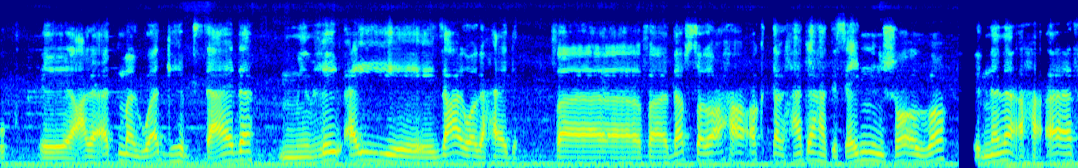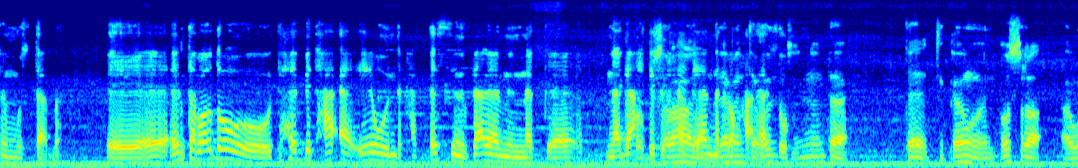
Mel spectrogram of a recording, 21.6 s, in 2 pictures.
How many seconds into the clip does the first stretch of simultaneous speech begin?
17 s

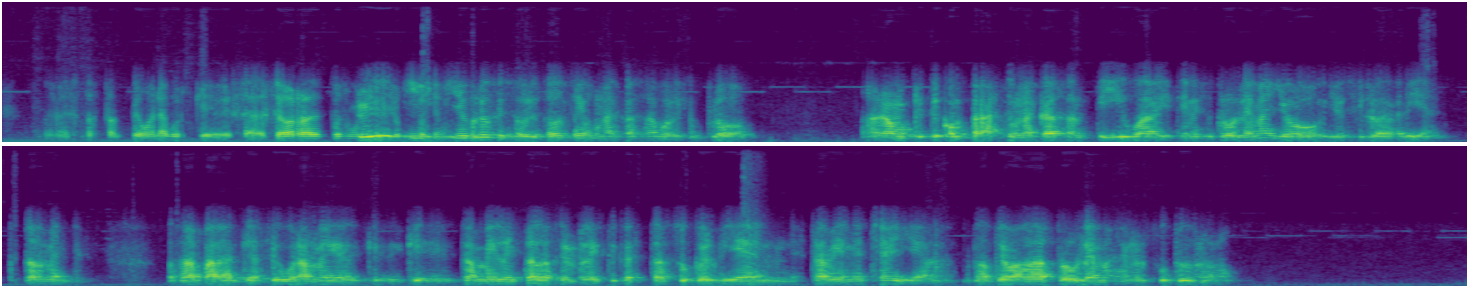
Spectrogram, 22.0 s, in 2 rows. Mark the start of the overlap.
3 s

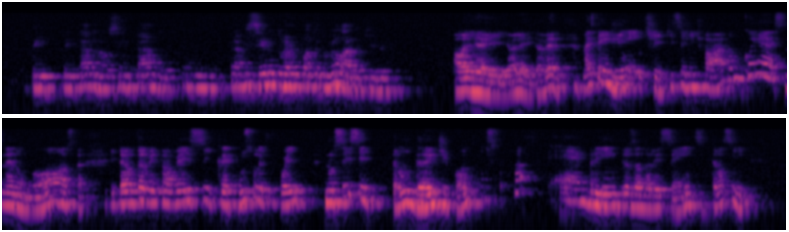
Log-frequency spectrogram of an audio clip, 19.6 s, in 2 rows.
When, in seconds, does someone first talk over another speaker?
none

